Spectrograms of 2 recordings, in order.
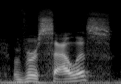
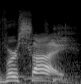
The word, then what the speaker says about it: Versailles: and it's not fair when people say versaless or buford no it's beaufort and versailles it's hugey not huger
